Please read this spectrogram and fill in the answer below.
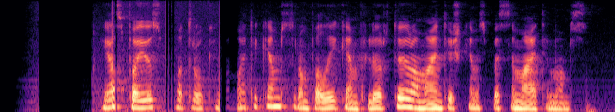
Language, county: Lithuanian, Šiauliai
